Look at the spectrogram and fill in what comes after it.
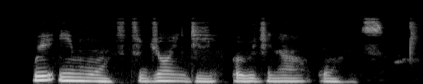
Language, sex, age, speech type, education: Nigerian Pidgin, female, 30-45, spontaneous, tertiary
